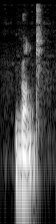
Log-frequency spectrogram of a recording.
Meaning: Obsolete form of runt
- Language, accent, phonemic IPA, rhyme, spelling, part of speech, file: English, Southern England, /ɹɒnt/, -ɒnt, ront, noun, LL-Q1860 (eng)-ront.wav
